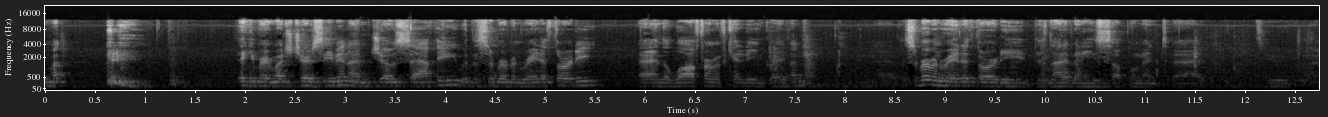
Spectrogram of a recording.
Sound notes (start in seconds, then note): 0.6 clears throat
